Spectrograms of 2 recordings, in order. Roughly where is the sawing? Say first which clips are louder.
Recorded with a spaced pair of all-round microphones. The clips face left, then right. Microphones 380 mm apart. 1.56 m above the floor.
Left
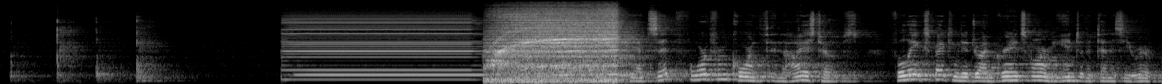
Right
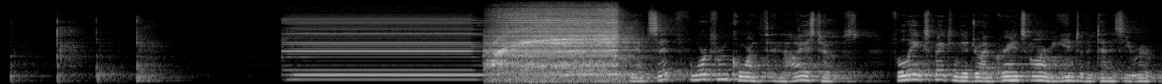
Left 4 dB; left.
